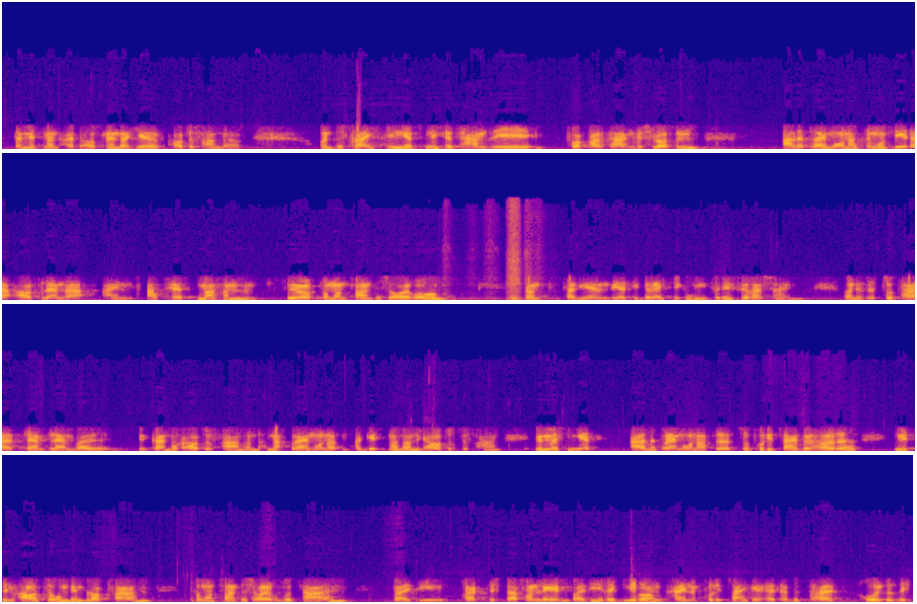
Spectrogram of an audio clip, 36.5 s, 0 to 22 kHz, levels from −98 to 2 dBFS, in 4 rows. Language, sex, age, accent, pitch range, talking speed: German, male, 60-79, German, 150-245 Hz, 160 wpm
